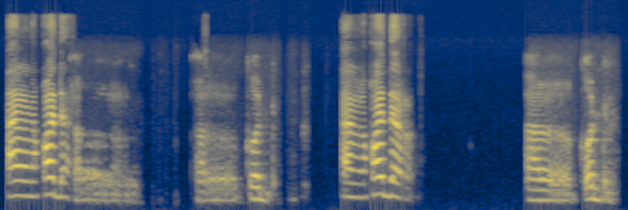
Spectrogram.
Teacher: Kalau alqadr boleh karena dalnya huruf qalqalah memang mantul.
